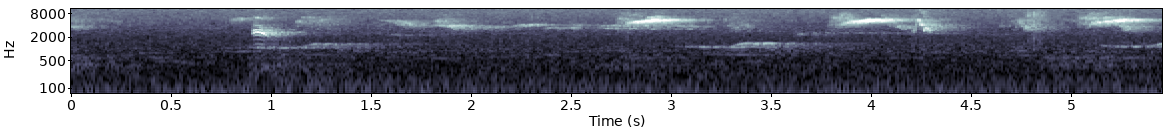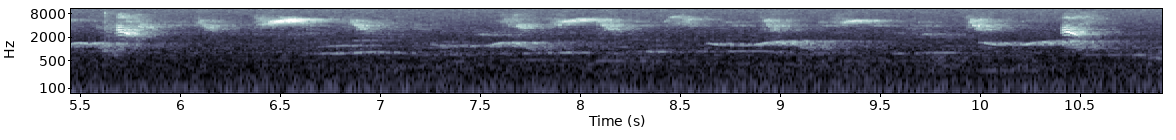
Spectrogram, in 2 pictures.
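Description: Faint birds chirping, short high calls repeating about once or twice a second, over a low steady hum.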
